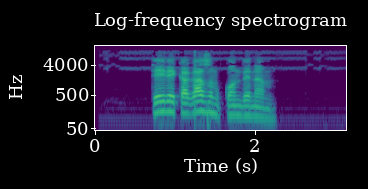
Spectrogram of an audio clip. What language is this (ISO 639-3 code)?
chm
